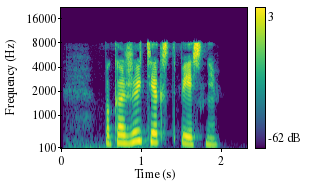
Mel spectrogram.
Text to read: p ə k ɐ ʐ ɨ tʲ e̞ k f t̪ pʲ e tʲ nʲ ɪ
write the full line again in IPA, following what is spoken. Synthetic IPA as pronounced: p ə k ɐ ʐ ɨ tʲ e̞ k s t̪ pʲ e sʲ nʲ ɪ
